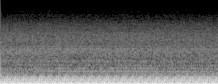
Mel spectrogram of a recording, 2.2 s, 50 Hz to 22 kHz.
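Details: Subaru after replacing failed cylinder 3 ignition coil for P0303 misfire, check engine light reset: low, even idle beat with no skips or stumbles, slight squeak at start, no codes; normal idle on all cylinders.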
